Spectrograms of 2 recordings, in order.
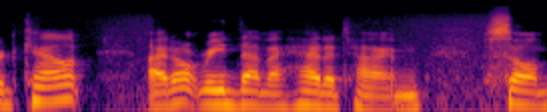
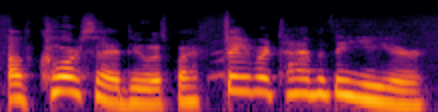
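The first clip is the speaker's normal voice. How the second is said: high-pitched, gushing reply; mock girlfriend voice; 8 semitones higher than usual. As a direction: gush in a high put-on voice. Voices girlfriend gushing about spring.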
